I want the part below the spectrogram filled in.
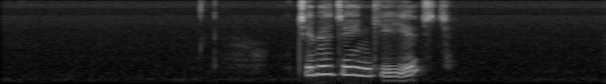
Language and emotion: Russian, sad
